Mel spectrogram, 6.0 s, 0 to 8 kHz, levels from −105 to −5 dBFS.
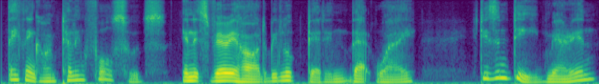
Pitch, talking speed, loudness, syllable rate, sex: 125 Hz, 200 wpm, -19 LUFS, 5.3 syllables/s, male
